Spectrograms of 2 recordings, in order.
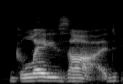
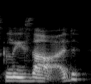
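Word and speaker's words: glissade: them but it is definitely not glazod glazad it's glisad in cortada he almost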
